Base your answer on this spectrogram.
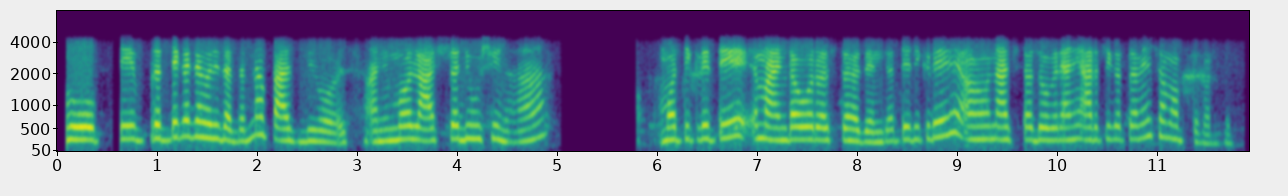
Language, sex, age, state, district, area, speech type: Marathi, female, 18-30, Maharashtra, Sindhudurg, rural, conversation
